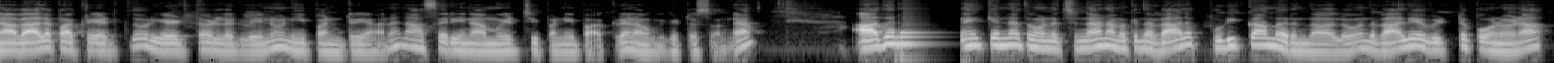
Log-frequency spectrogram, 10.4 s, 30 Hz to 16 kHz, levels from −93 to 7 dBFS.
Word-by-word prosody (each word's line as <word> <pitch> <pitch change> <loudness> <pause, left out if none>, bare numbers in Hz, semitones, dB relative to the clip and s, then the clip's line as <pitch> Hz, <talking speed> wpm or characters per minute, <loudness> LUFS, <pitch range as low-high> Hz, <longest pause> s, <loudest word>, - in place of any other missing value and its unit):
நான் 115 0 +4
வேல 120 +5 +6
பாக்குற 120 0 0
இடத்துல 110 +11 -8
ஒரு 130 - -1
எழுத்தாளர் 110 -2 -3
வேணும். 145 +8 -2
நீ 115 - -2
பண்றியா? 100 -1 -4 0.2
நான் 145 -4 -3
சரி 120 -2 -1
நான் 105 0 -1
முயற்சி 105 +2 -5
பண்ணி 95 0 -5
பார்க்குறேன்னு 120 -2 -3
அவுங்ககிட்ட 95 -1 -9
சொன்னேன். - - -2 0.8
அதனா 205 +7 +6 0.4
எனக்கு 180 +2 +1
என்ன 185 - +3
தோணுச்சுன்னா, 140 0 0
நமக்கு 140 -3 0
இந்த 125 - +1
வேலை 195 - +3 0.2
புடிக்காம 170 +3 +3
இருந்தாலோ! 105 -1 -2
இந்த 120 - -3
வேலைய 165 +6 +2
விட்டுப் 135 +5 -6
போனோன்னா, 115 +2 0
120 Hz, 175 wpm, -22 LUFS, 105-150 Hz, 0.8 s, வேல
